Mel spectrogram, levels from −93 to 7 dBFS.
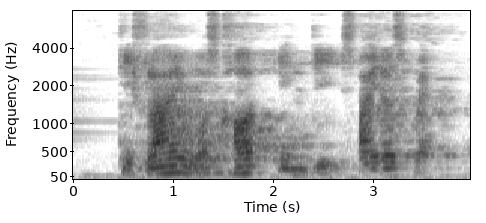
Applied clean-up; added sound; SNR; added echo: classical method WPE with log-MMSE.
